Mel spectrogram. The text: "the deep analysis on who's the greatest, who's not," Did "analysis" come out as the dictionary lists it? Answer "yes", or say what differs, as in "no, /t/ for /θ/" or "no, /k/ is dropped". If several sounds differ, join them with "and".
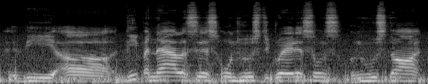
yes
